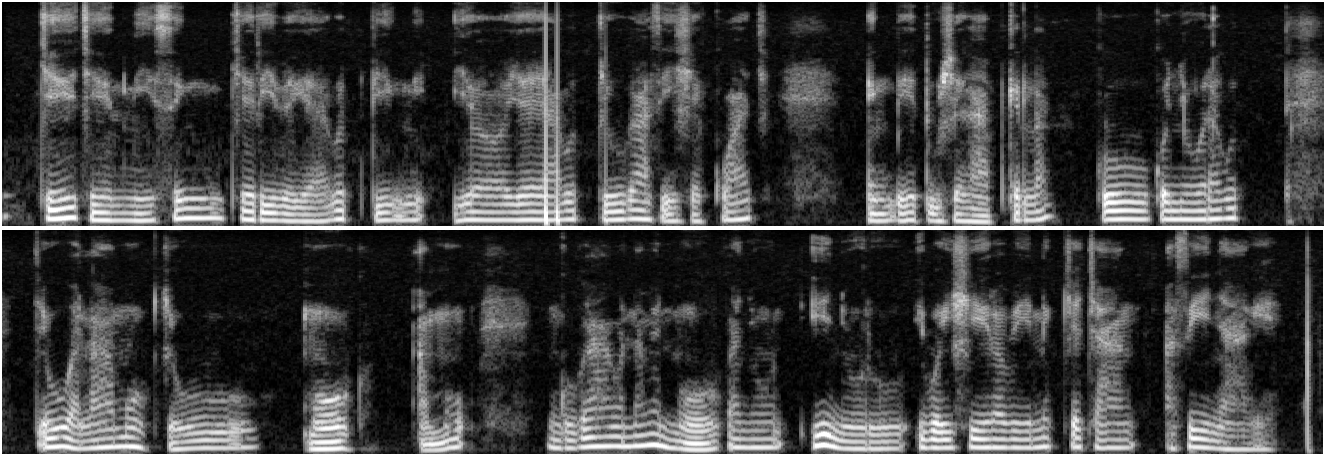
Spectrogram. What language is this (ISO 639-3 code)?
kln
